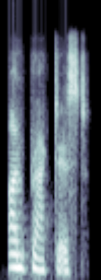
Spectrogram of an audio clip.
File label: "Unpractised", Indian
